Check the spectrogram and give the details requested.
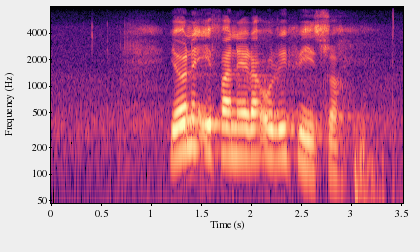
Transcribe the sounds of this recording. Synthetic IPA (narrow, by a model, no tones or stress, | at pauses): jɔnɛʔifanɛɺaʔuɺiɸiːswa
